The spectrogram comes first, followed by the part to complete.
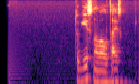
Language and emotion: Russian, neutral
